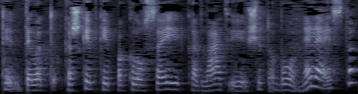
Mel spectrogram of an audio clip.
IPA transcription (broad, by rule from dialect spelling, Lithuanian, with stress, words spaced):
tɐɪ tɐɪ ˈʋɐt kɐʃˈkɐɪp kɐɪ pɐklˠɐʊˈsɐɪ kɐt ˈlˠɑːtʲʋʲɪjoːj ˈʃʲɪtoː ˈbʊʋoː nʲɛˈlʲɛɪstɐ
